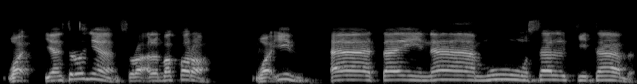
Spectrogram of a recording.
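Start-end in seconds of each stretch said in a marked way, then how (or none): 2.6-6.3 slow chanted Quran recitation; tajwid recitation. Shown as a demonstration. Ustaz reciting to his class, slow melodic chant. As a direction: recite it slowly, stopping at kitab. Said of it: "Kalau kita sambung".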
